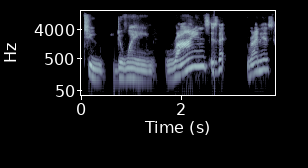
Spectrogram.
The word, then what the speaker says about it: Ryines: Is that Ryines? How do you pronounce it? Ryines. Right. Say it again. Dwayne Ryines. Ryines, Dwayne Ryines, just like it sounds, but with a Y.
